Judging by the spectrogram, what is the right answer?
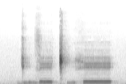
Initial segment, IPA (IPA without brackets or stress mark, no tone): ɡ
